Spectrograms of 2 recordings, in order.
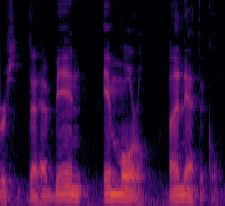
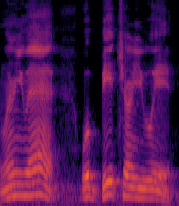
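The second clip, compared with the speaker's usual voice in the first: high-pitched mock wife demanding answers; nagging wife impression; 7 semitones higher than usual. Wife demanding to know where her husband is, high mocking imitation. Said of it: "My wife absolutely fucking hates it. Always like".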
